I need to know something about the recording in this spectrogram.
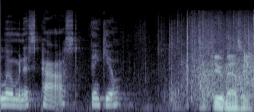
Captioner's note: applause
